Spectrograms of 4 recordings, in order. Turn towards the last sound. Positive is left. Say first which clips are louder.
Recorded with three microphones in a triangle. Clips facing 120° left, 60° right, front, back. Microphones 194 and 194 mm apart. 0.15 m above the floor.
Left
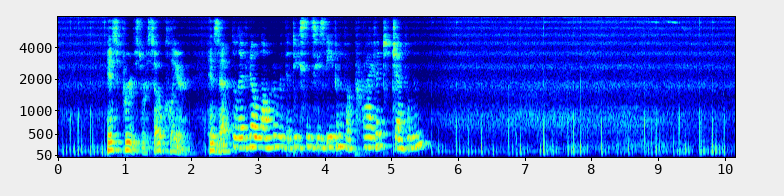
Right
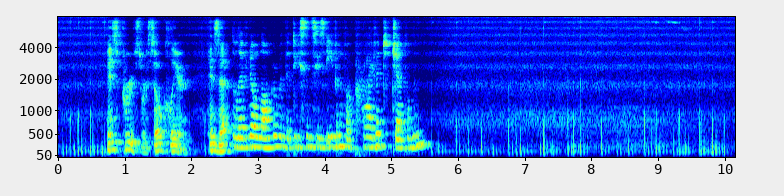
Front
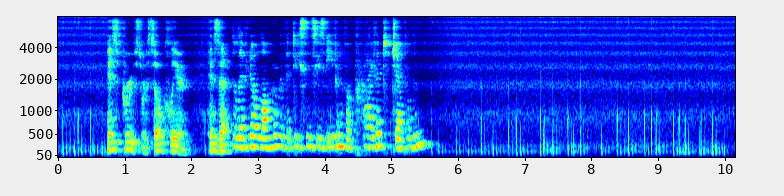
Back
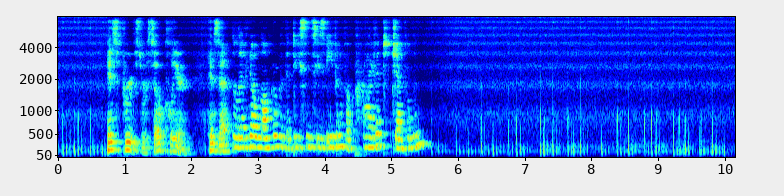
# left 2 dB, even
turn(degrees=-175)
